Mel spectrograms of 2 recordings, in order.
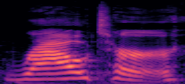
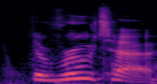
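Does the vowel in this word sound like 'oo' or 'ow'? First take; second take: ow; oo. First: The vowel is an 'ow' sound, like out. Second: The vowel is an 'oo' sound, like rooster. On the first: This is the non-British way of saying it. The speaker calls it right. "Like R O U, like how it's spelled. That's the right way to say it" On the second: This is the British way of saying it. The speaker calls it wrong. "Susie pronounces the word router as rooter. ... like rooster without the S"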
